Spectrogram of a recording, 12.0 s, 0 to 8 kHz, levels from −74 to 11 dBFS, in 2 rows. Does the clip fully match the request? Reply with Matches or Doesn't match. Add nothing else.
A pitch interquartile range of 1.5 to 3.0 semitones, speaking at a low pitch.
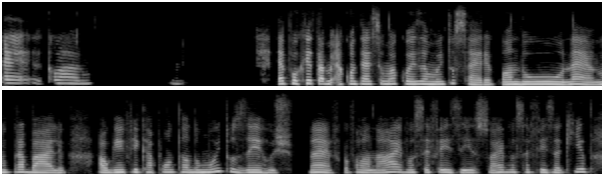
Doesn't match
